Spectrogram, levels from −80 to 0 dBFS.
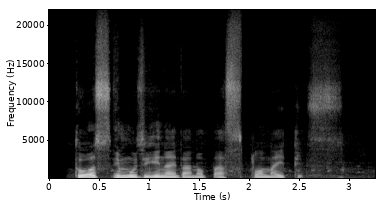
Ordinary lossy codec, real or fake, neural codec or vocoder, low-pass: none; fake; codec, 44.1 kHz, 7.8 kbps, Pupu-Codec; none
